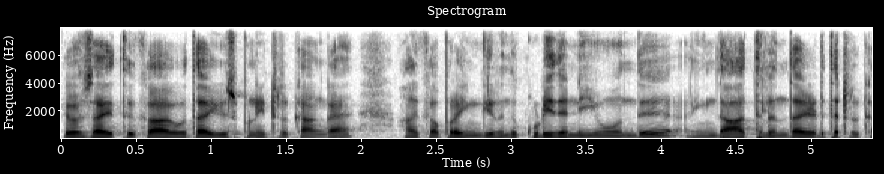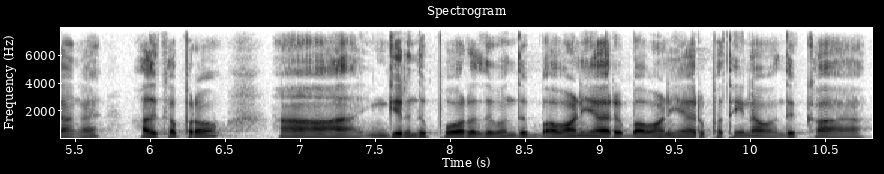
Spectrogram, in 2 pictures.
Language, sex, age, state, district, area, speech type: Tamil, male, 30-45, Tamil Nadu, Erode, rural, spontaneous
